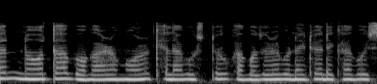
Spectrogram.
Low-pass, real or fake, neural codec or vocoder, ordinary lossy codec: 7.2 kHz; real; none; none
